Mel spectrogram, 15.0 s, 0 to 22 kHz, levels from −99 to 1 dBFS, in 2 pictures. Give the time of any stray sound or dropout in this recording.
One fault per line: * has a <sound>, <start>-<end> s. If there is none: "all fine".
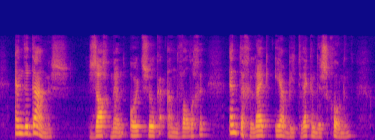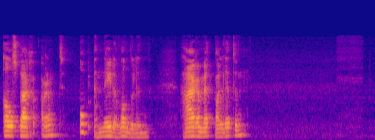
all fine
